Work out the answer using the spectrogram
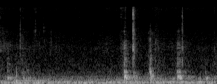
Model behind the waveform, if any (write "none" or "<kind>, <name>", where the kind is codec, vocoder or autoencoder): none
